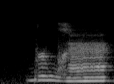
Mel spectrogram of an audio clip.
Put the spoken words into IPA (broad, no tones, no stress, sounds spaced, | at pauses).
b ɹ u ɣ æ̃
